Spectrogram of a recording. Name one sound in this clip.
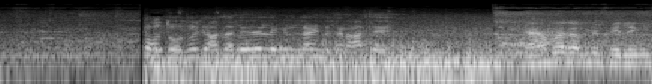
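A man shouts and sings loudly outdoors.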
